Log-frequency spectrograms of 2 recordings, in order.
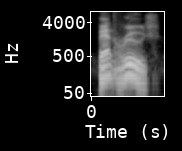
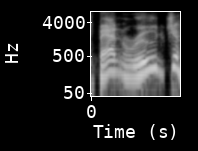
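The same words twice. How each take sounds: First: "Rouge" with a soft French "zh" ending. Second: "Rouge" with a hard j ending, like "roodge". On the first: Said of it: "I say Rouge". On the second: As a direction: say "Rouge" slowly, ending in a heavy "dge". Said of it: "uh, examples". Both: Shown as a demonstration.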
